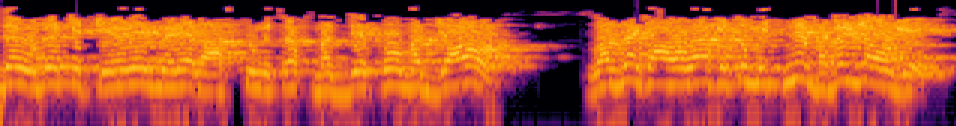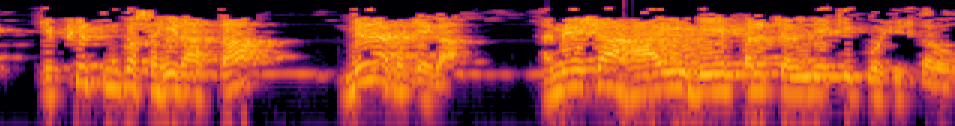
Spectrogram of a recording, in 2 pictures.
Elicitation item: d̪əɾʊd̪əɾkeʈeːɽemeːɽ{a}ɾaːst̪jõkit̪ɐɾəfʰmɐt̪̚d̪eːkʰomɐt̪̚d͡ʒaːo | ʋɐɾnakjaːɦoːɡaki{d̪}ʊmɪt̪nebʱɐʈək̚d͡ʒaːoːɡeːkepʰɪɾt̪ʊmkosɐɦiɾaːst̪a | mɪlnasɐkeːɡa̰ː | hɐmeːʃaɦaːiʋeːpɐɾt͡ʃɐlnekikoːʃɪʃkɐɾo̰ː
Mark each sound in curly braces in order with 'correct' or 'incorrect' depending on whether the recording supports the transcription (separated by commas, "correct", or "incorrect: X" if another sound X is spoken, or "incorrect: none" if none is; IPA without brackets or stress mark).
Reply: incorrect: e, incorrect: t̪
